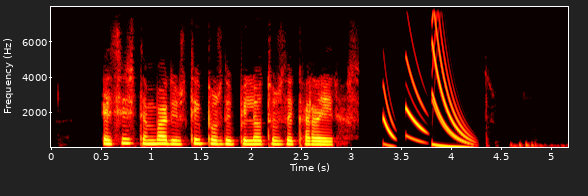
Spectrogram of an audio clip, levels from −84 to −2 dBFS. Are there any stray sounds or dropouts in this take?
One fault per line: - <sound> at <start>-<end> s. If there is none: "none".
- chirp at 3.3-4.3 s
